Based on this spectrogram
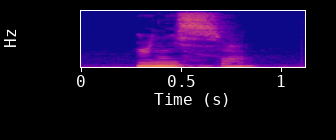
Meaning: unison
- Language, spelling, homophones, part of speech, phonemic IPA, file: French, unisson, unissons, noun, /y.ni.sɔ̃/, LL-Q150 (fra)-unisson.wav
